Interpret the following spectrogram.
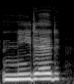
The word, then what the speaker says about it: needed: If the last letter of the word is spelled with a D or a T, the ED is pronounced as a separate syllable, id. Words for practice.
